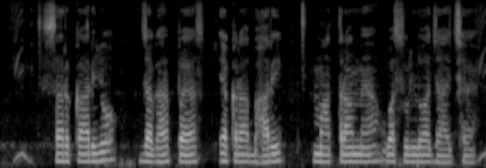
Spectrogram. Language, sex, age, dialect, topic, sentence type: Maithili, male, 25-30, Angika, banking, statement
